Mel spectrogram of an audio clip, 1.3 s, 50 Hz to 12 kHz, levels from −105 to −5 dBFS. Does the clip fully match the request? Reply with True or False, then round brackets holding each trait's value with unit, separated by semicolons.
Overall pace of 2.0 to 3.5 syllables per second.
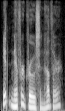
False (5.9 syllables/s)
